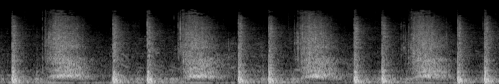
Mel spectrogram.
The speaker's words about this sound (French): Le son du jour, c'est le clapping des supporters islandais. Ils ont mis un partout hier face à l'Argentine, en face de poule du mondial, donc ils le valent bien.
